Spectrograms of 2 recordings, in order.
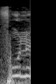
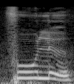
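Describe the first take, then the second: First: The vowel is clipped short. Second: The vowel is drawn out long. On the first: The speaker calls it wrong. "फूल नहीं बोलेंगे" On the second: The speaker calls it right. "ये बोलेंगे ना"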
